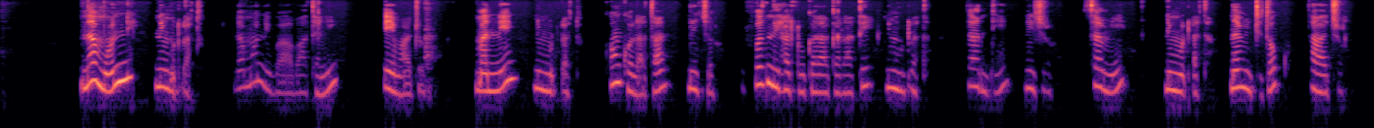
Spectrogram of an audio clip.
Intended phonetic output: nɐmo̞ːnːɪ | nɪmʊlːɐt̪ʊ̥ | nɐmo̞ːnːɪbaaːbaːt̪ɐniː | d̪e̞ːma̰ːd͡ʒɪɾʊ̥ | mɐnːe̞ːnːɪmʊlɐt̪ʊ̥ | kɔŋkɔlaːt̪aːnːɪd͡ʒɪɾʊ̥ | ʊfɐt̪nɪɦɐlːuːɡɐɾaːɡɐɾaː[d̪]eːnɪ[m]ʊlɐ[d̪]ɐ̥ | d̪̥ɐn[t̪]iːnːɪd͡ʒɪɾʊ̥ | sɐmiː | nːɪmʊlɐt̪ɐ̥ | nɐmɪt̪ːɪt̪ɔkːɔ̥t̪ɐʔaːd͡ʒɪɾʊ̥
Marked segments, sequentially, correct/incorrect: incorrect, correct, incorrect, incorrect

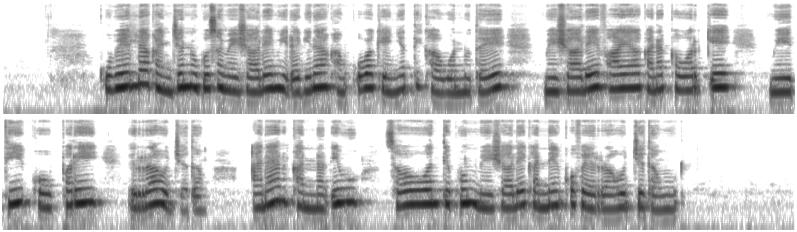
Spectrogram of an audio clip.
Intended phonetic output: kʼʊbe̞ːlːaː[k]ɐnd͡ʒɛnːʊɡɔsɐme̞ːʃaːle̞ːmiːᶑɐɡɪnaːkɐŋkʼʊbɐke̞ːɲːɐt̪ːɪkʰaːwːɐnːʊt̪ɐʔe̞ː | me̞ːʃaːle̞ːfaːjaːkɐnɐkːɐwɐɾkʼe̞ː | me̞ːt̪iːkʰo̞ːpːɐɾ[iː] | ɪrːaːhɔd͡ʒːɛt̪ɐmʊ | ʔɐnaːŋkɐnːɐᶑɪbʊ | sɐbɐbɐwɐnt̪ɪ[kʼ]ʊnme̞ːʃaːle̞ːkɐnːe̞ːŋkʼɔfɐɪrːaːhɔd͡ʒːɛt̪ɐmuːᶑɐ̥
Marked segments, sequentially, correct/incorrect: correct, correct, incorrect

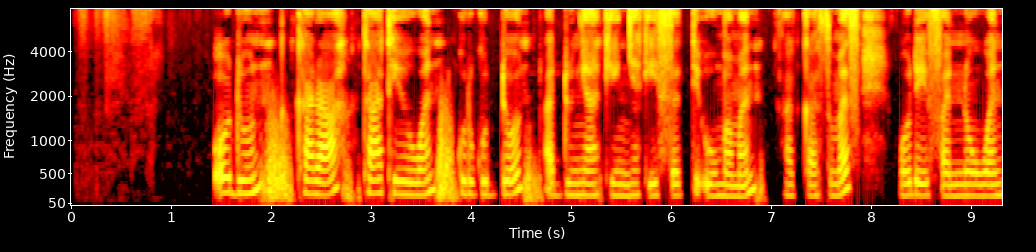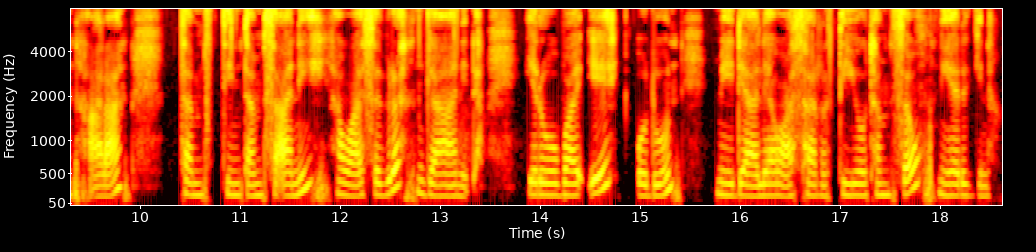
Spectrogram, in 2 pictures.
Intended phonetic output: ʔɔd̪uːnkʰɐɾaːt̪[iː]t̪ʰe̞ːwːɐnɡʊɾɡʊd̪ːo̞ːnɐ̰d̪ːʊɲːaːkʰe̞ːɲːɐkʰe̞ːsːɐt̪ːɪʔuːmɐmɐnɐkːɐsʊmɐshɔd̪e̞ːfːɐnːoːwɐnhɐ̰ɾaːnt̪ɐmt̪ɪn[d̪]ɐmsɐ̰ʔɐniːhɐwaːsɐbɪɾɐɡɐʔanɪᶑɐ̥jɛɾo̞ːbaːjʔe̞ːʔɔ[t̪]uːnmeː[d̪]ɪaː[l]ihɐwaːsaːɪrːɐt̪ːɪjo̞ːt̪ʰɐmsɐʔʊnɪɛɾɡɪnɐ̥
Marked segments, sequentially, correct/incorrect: incorrect, incorrect, incorrect, correct, correct

